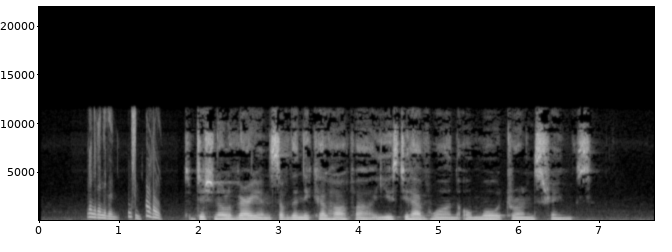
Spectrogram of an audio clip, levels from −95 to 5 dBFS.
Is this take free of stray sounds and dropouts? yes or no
no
